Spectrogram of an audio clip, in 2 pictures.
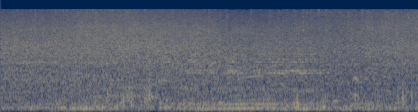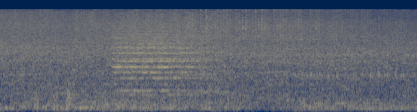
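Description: Ferrari sports car engines running as the cars pull slowly past, a low engine note that swells and eases. A brief horn toot sounds about four seconds in.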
